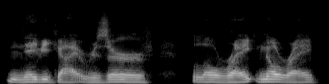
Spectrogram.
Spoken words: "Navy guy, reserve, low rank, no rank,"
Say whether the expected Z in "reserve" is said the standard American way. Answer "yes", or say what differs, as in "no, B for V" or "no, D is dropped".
yes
